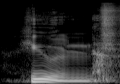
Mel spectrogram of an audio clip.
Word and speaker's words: Huynh: Huin? – Hun. Hun. Is it Hun? – Hun. – Huin. – Huin. – Huin. H-U-Y-N-H. – Okay. Brian Huin. – Huin.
